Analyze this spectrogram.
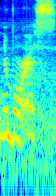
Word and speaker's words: Naboris: I can't wait to see you take Narboris back. Oh, good, I did pronounce it right, Narboris.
